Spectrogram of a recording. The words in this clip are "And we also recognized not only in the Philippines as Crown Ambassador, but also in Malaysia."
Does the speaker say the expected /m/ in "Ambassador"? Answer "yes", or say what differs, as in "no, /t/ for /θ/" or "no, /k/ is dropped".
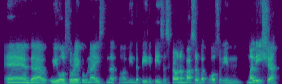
no, /m/ is dropped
